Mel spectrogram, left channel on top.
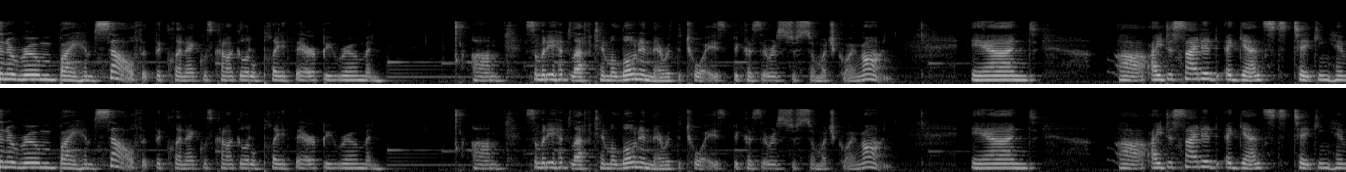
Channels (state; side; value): quieter; right; 4.5 dB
